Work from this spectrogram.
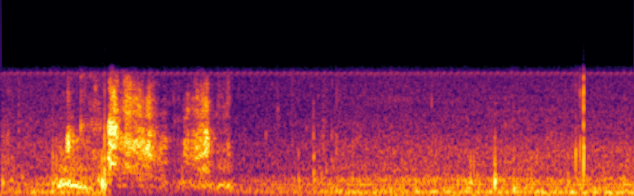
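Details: Eleven-week-old working line German Shepherd puppies, one of a litter of nine: a few high, yappy barks packed into the first two seconds, then a steady low rumble of background noise with only faint ticks.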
